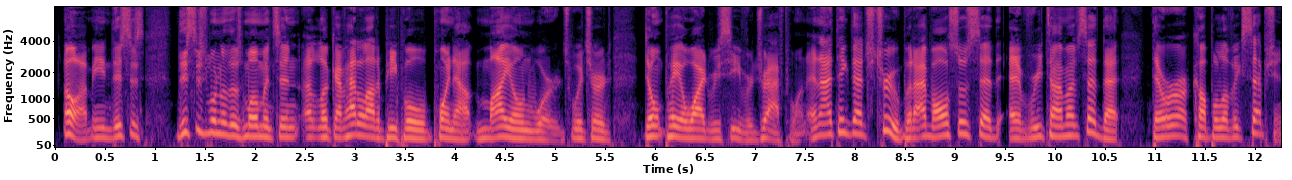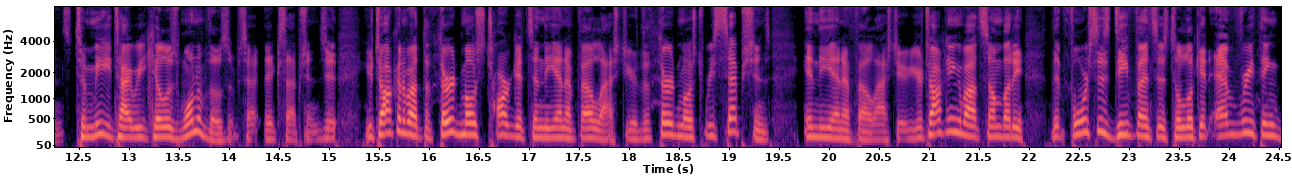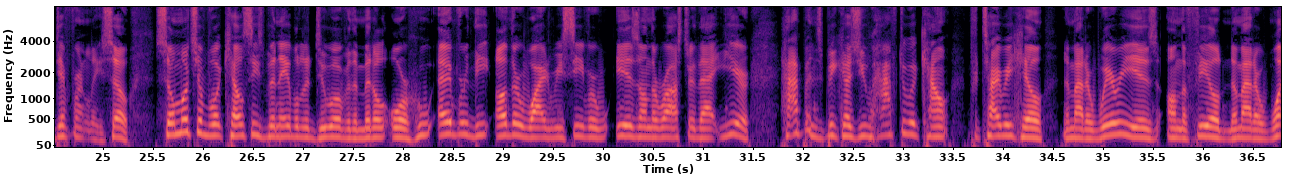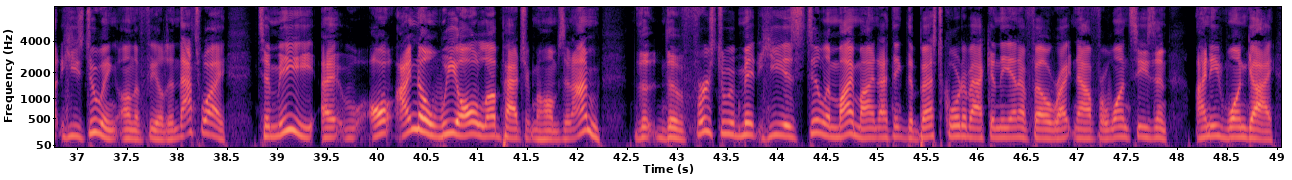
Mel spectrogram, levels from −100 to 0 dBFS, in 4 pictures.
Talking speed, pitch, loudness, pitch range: 230 wpm, 165 Hz, -30 LUFS, 150-190 Hz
